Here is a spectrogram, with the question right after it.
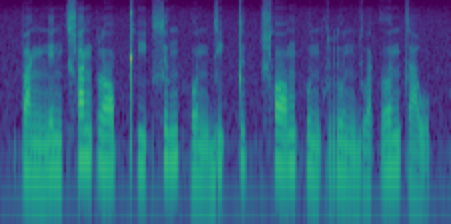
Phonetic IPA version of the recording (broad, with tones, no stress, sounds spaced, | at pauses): p a˨˩ ŋ n e˧ n t͡ɕʰ a˥˩ ŋ p l ɔː˦˥ p̚ kʰ i˦˥ ʔ s ɯ˥˩ ŋ h o˨˩ n d i˥˩ ʔ t ɯ˦˥ k̚ t͡ɕʰ ɔː˦˥ ŋ h u˨˩ n k r u˨˩ n d u˨˩ a̯ k ɤː˥˩ n t a˨˩ w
